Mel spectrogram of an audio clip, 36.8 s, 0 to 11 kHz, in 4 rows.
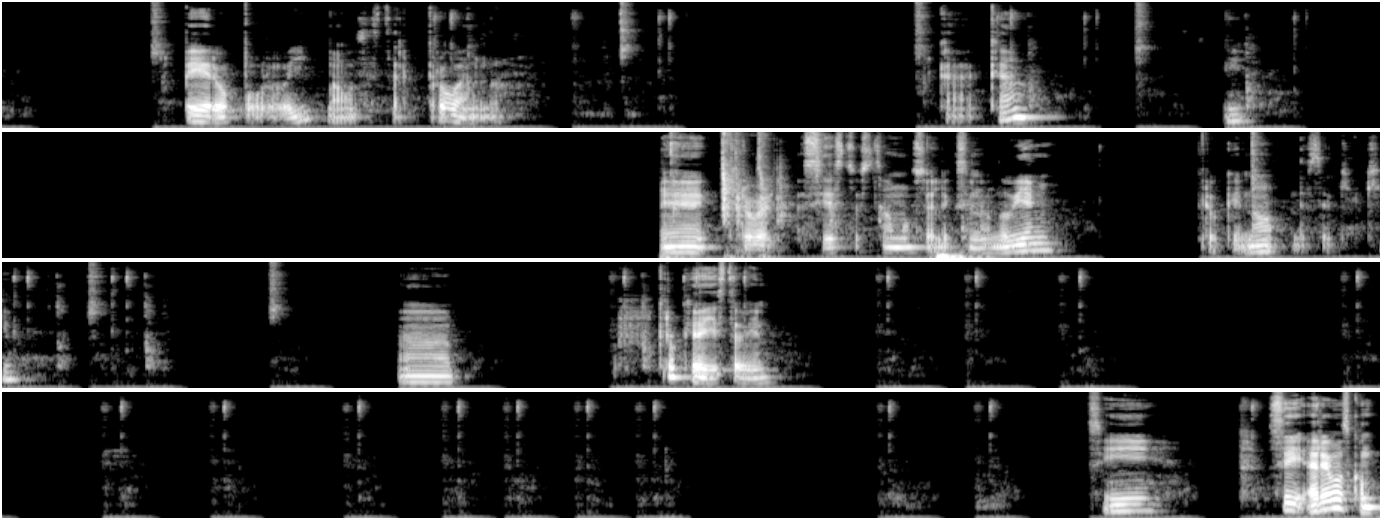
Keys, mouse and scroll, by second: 2.9 shift+click, 3.7 click, 4.4 shift+click, 5.2 click, 6.6 shift+click, 7.2 click, 8.1 shift+click, 8.6 click, 9.3 click, 9.7 click, 10.4 click, 10.8 click, 11.6 click, 11.9 click, 14.0 ctrl+-, 14.4 ctrl+-, 14.6 ctrl+-, 16.5 click, 18.5 shift+click, 19.1 shift+click, 22.4 shift+click, 22.9 click, 23.3 click, 24.2 click, 24.8 click, 25.4 click, 27.3 click, 27.8 click, 28.2 click, 29.0 click, 29.9 click, 30.5 click, 30.9 click, 31.4 click, 31.8 click, 33.4 click, 34.0 click, 35.8 click.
